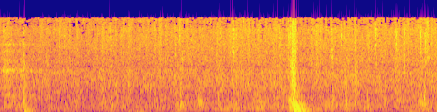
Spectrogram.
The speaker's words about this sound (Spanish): Llueve copiosamente.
